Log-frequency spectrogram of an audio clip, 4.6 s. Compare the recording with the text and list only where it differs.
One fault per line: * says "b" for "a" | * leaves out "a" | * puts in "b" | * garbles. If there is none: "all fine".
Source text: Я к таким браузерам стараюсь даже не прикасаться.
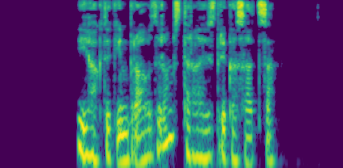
* leaves out "даже не"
